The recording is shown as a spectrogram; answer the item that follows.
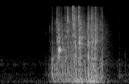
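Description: A deck of fairy oracle cards riffled in one quick, crisp burst of shuffling, close and fairly loud, lasting under a second with no talk over it.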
